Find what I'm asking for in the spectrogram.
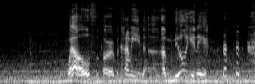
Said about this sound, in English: Now, if you hear noise in the background, that is my car because I'm in my car.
